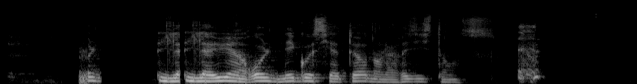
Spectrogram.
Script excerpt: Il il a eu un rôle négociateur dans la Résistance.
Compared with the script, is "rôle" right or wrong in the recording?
right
